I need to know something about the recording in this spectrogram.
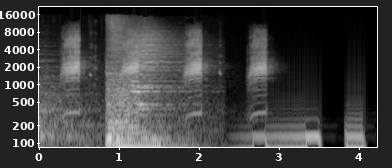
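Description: A duck quacking, about four short quacks in the first three seconds over music, followed by sustained synth notes.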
